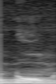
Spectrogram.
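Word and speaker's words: gnome: इसी प्रकार जी और के को प्रोनाउंस नहीं करते हैं, अगर उनके बाद एन आ रहा है तो नोम, नैक, नील, नीड, नी, इस तरीके से हो जाता है।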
